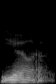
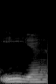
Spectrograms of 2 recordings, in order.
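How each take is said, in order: First: The word begins with a 'y' consonant sound. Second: The word begins directly with a vowel sound. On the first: The speaker calls it right. "इसका सही उच्चारण होता है य" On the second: The speaker calls it wrong. "गलत होता है"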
